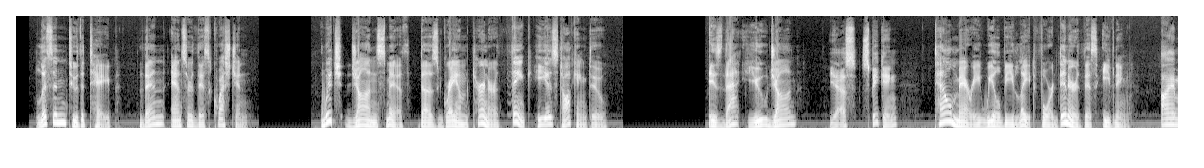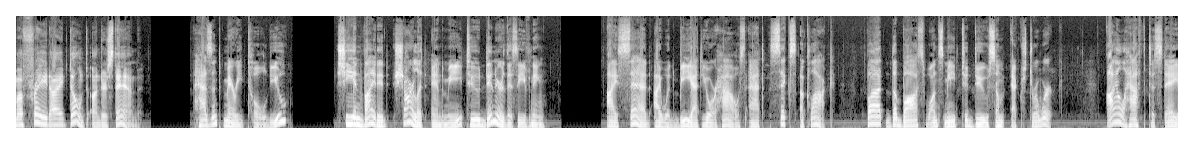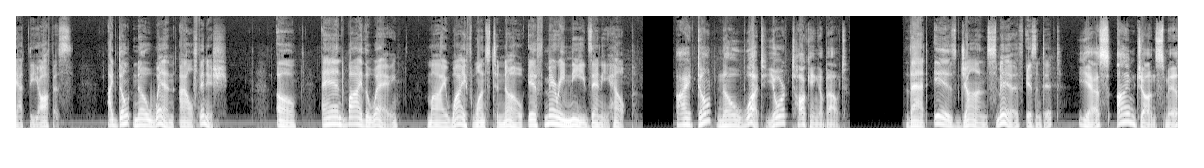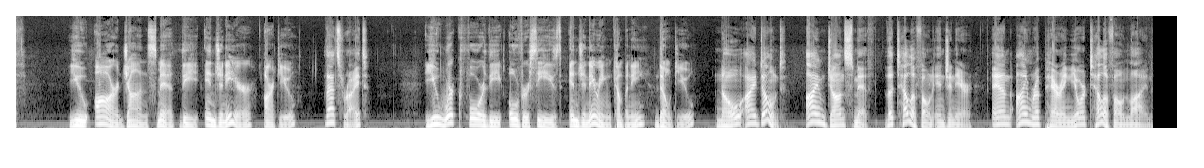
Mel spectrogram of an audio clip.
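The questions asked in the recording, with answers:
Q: Which John Smith does Graham Turner think he is talking to?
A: John Smith the engineer who works for the Overseas Engineering Company (Mary's husband)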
